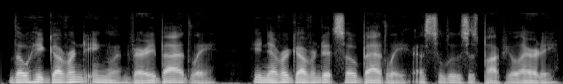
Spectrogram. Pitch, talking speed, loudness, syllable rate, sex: 95 Hz, 180 wpm, -16 LUFS, 5.9 syllables/s, male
